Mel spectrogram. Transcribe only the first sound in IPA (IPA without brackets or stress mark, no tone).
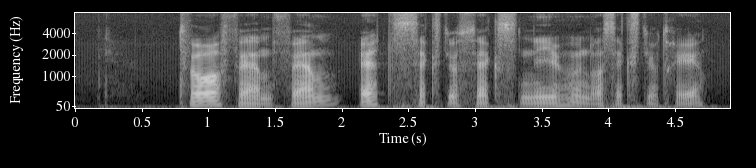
t̪ʰ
